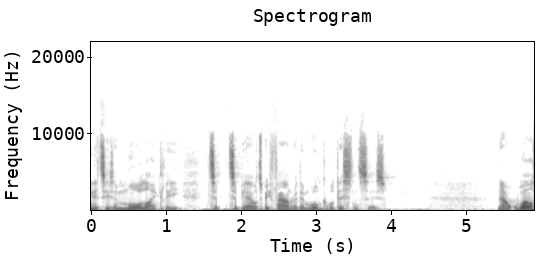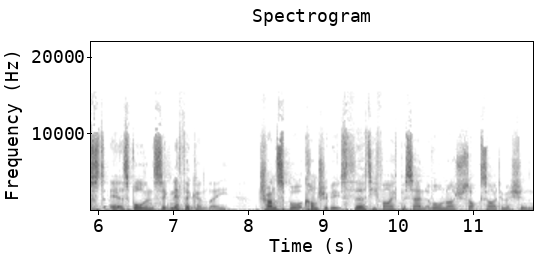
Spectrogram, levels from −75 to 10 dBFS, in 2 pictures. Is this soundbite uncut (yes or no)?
no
